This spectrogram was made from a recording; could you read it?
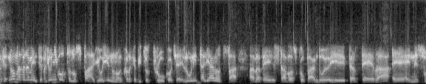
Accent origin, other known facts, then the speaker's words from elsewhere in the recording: Birmingham, West Midlands, United Kingdom; Italian is a second language; Ma io dico così, io sono di Birmingham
